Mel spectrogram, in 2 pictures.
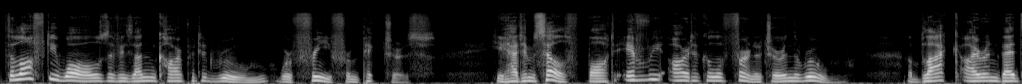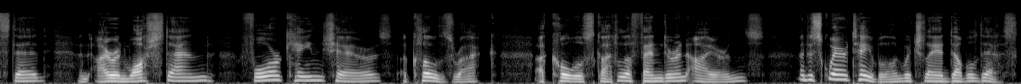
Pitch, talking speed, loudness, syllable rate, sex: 150 Hz, 155 wpm, -19 LUFS, 4.5 syllables/s, male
